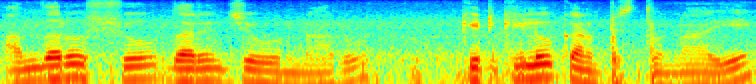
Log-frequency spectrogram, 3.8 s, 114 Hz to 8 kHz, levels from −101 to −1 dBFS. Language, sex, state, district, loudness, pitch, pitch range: Telugu, male, Telangana, Mahabubabad, -18 LUFS, 125 Hz, 105-140 Hz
